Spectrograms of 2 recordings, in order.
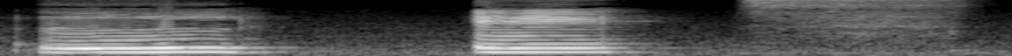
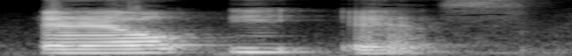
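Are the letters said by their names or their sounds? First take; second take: sounds; names. First: Each letter is said as its phonetic sound. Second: Each letter is said by its alphabet name. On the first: This is how children are taught to read. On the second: This is how adults spell a word.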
